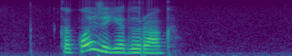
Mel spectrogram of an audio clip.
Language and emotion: Russian, neutral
